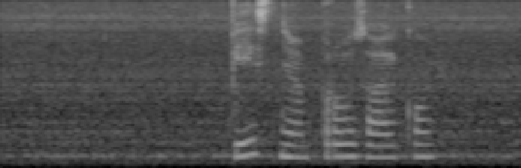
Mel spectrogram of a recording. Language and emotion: Russian, neutral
